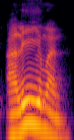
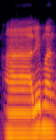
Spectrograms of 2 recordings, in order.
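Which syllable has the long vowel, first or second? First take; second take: second; first. First: The second syllable's vowel is drawn out long. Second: The first syllable's vowel is drawn out long. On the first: The speaker calls it right. "Li yang panjang bukan a" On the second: The speaker calls it wrong. "bukan aliman"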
